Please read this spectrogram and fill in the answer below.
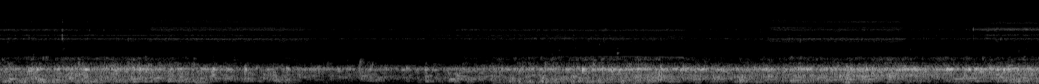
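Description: Underwater ambience picked up by a submerged camera: a steady muffled rush with a constant hum. A thin high whine comes and goes twice.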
